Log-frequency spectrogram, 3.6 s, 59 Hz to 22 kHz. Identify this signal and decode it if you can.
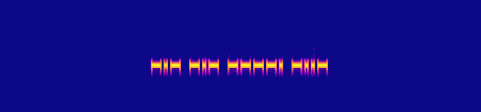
Morse code, heard as a keyed tone, about 53 wpm, 700 Hz. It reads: KK9X
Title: USA Call Signs - 4 Characters - 3x Character Spacing - 50wpm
